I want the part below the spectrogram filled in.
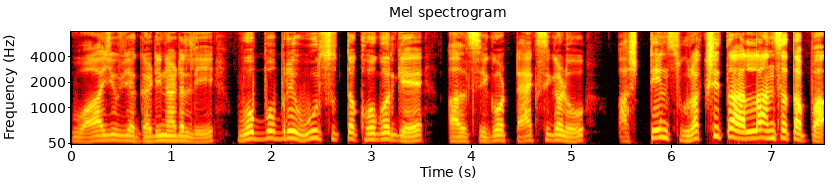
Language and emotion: Kannada, fearful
